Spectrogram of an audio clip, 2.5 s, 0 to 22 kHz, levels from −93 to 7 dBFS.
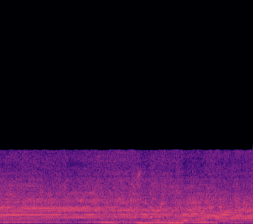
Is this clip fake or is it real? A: fake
